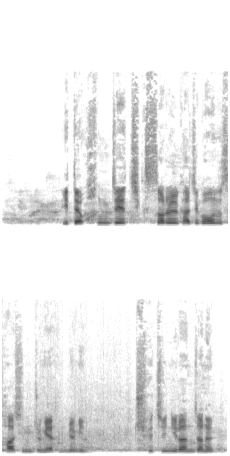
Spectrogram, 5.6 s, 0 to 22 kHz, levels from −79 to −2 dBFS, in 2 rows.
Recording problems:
thin; very; fading below 450 Hz
chatter from many people; noticeable; throughout; 15 dB below the speech

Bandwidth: 15 kHz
